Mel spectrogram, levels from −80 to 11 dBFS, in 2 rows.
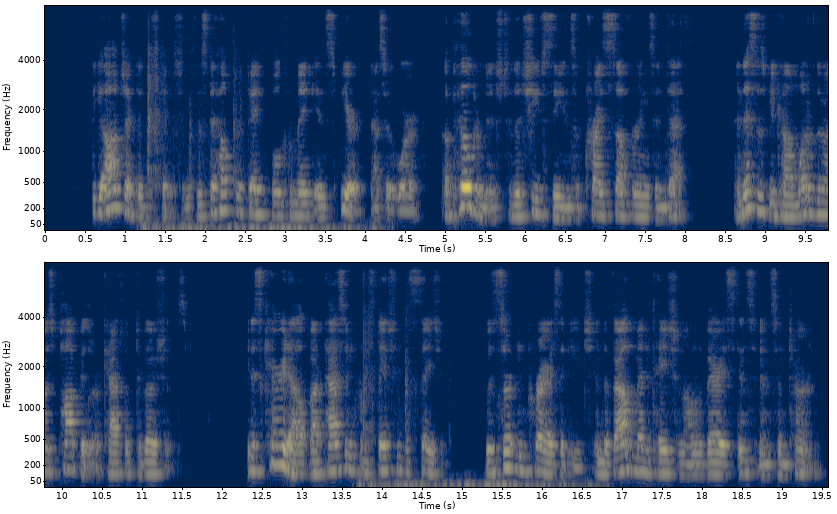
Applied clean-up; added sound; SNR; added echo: neural mask model DeepFilterNet 3.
